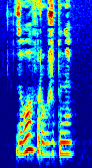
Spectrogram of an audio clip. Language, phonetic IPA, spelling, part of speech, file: Polish, [zwɔvˈruʒbnɨ], złowróżbny, adjective, LL-Q809 (pol)-złowróżbny.wav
